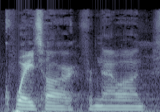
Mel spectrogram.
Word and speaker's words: Qatar: Oh, so when the British had it, they pronounced it correctly as Qatar. Then they went on their own and switched it to Qatar.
